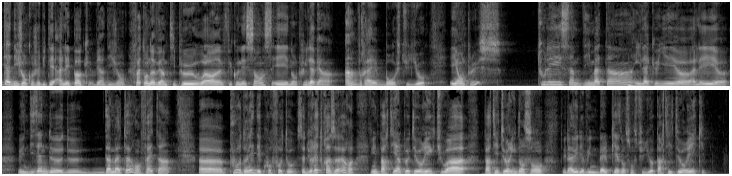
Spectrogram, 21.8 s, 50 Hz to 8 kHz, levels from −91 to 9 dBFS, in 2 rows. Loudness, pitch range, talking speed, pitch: -22 LUFS, 140-180 Hz, 230 wpm, 155 Hz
